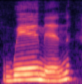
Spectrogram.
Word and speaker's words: women: particular woman and women the first vowel o here does not change in terms of spelling but in pronunciation it does change women sounds much different than the singular form woman so please be careful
